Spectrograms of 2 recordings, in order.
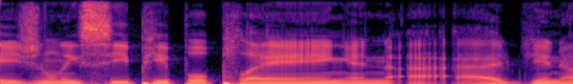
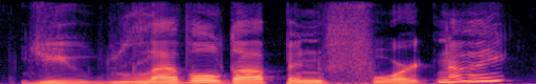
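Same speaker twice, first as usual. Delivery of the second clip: imitating the mom; 6 semitones higher, slower than usual. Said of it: "their mother's like".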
